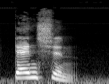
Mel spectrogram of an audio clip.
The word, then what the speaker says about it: tension: SION, tension, pension. So how many syllables in tension? 2. Tension, I will stress on 10.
